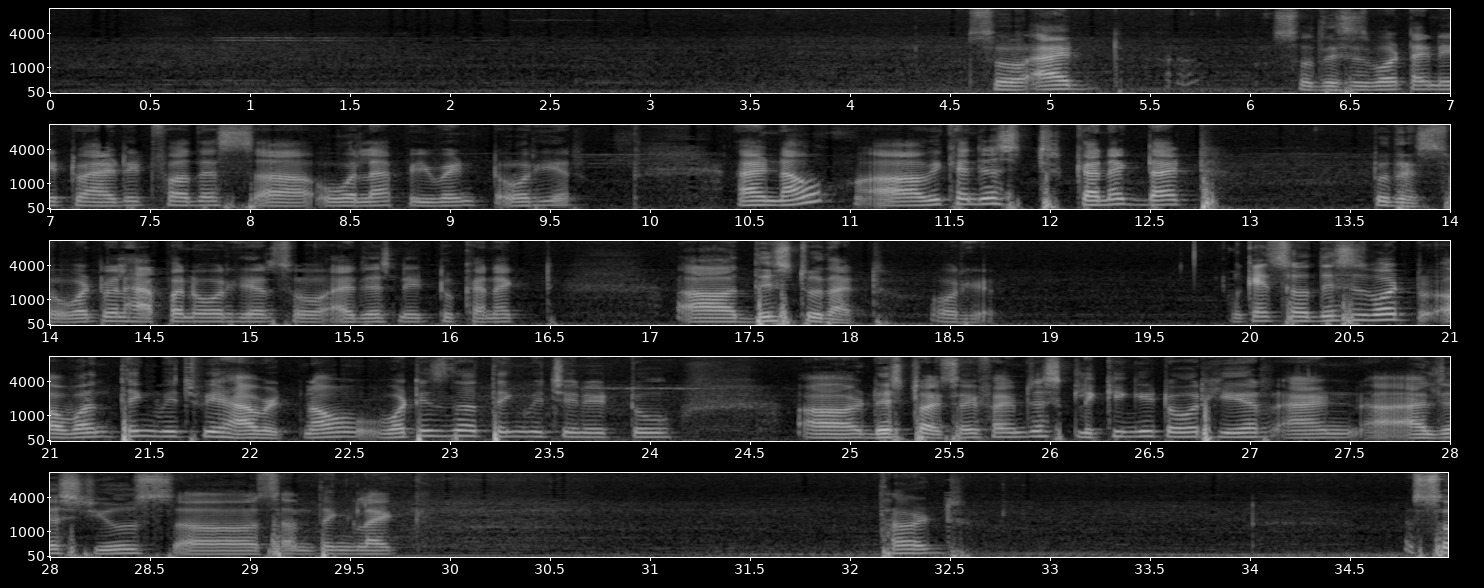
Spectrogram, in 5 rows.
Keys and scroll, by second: 29.8-31.0 typing, 32.7 r.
